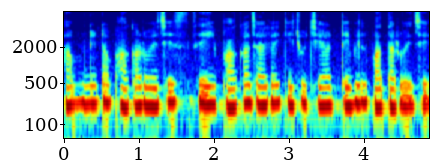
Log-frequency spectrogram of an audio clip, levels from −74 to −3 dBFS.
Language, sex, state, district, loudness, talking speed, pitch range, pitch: Bengali, female, Odisha, Malkangiri, -13 LUFS, 135 wpm, 210-235 Hz, 220 Hz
